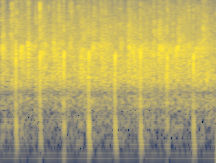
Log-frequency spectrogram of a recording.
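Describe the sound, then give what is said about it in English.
An audience applauding the event's sponsors, dense steady clapping with sharper individual claps popping out of the wash, fairly loud, with no talking. “I think another round of applause.”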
